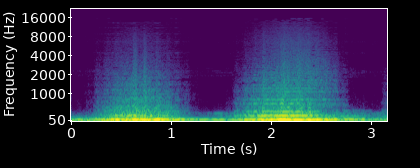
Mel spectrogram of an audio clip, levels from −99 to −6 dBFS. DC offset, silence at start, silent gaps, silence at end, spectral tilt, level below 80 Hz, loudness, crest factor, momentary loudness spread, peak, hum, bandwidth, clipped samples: under 0.1%; 0 s; none; 0 s; -12.5 dB/octave; -14 dBFS; -13 LUFS; 12 dB; 20 LU; 0 dBFS; none; 1.6 kHz; 0.3%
